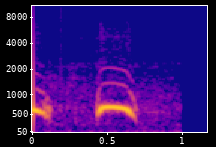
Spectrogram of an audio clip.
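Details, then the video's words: {'text': 'Spotted dove (tekukur) lure recording with the tail of one coo and a single smooth, arched, hollow coo note about half a second long, followed by silence.'} "Suara tekukur pikat mp3 /suara burung tekukur / เสียงนกเขาใหญ่ / Turtle dove sound effects"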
